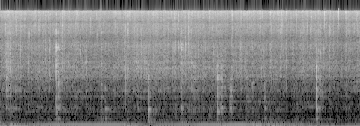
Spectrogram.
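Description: Chopped fried tilapia, chicken gizzard, garlic and onion sizzling in oil in a nonstick pan as a spatula stirs them, with scattered clicks and scrapes of the spatula against the pan. A steady low hum runs underneath.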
